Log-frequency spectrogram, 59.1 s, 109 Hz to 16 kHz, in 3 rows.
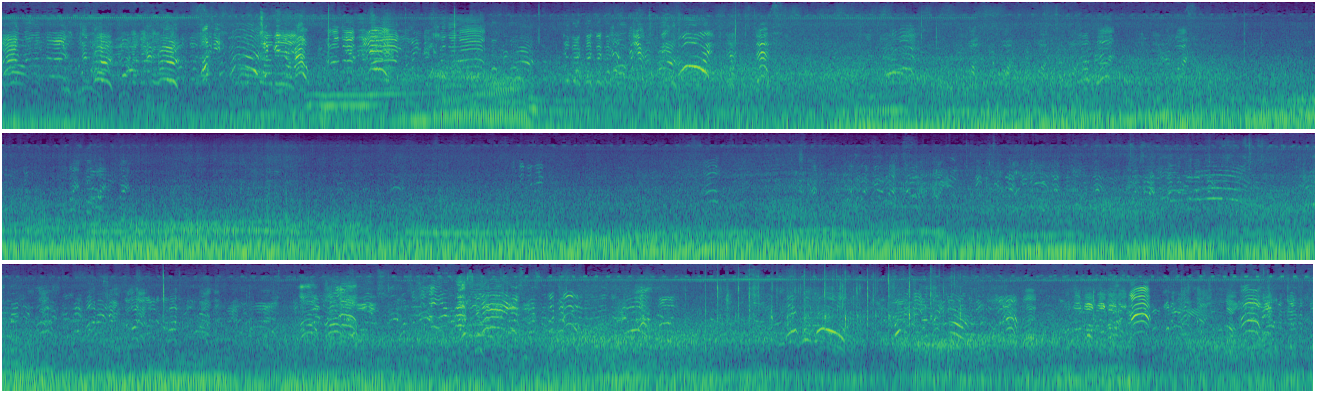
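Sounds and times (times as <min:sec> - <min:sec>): distant players shouting: 0:00.0 - 0:21.8, 0:29.9 - 0:59.0
low motor drone: 0:00.0 - 0:59.0.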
